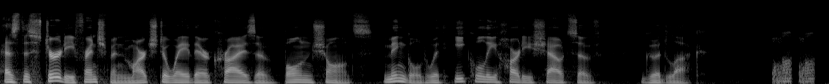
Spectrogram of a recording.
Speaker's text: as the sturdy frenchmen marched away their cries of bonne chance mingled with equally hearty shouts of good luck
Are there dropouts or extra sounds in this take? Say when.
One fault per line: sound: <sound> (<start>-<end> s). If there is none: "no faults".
sound: laugh (7.7-8.2 s)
